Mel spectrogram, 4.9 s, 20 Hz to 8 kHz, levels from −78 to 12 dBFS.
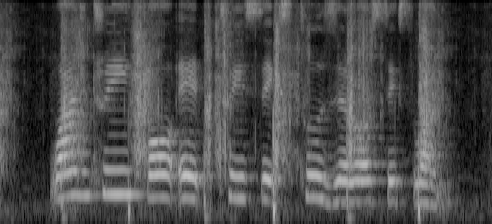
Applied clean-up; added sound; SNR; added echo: none; Walk, footsteps; 6 dB; none.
